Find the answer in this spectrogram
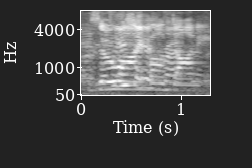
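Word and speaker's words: Zohran Mamdani: Zhoran Mamdani.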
